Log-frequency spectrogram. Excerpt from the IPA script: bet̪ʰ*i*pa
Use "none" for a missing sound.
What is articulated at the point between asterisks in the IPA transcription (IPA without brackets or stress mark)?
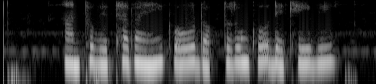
a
